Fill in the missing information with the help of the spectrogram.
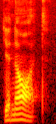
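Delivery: a sharp loud snap; snapped. Acted. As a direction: cut him off hard. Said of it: "snapped the rabbit".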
